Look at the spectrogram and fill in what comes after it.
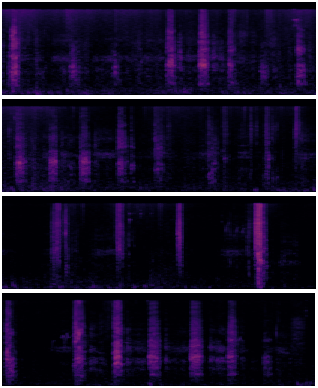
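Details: Black Labrador Retriever, female, out for exercise hiking through deep snow in Utah; quick breathy panting bursts come in a fast, steady run, then thin out to sharper puffs about every half second near the end, over a low rumble.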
